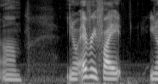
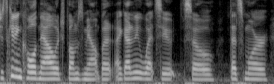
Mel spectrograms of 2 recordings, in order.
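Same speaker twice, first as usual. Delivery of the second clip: ordinary talk, nothing marked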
